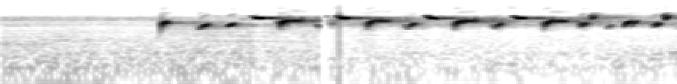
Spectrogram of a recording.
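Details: Loud European goldfinch song from an aviary bird: quick, liquid twittering phrases of high, bouncy notes alternating between two pitch levels, continuous and lively with no other sounds.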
